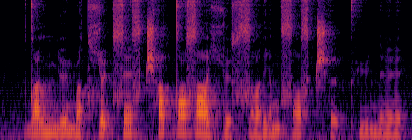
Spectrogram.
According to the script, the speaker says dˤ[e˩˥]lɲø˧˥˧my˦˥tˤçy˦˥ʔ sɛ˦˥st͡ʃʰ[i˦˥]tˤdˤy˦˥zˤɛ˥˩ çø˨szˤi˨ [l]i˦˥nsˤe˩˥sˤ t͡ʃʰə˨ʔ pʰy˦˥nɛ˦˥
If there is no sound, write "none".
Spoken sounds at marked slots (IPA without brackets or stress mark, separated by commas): e˦˥, i˦˥, ɾ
